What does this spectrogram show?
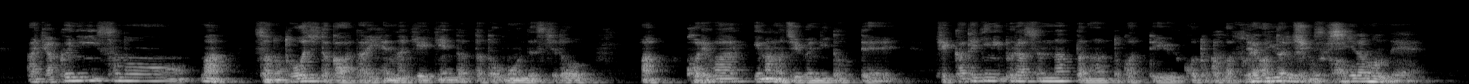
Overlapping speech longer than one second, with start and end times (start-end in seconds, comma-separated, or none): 12.1-13.5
